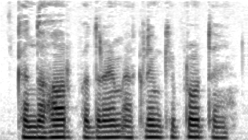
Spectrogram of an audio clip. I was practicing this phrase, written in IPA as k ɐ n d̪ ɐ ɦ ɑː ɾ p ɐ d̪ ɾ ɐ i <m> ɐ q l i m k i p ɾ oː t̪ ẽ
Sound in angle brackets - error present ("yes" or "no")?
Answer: no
